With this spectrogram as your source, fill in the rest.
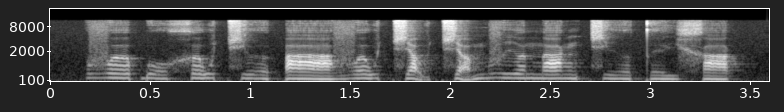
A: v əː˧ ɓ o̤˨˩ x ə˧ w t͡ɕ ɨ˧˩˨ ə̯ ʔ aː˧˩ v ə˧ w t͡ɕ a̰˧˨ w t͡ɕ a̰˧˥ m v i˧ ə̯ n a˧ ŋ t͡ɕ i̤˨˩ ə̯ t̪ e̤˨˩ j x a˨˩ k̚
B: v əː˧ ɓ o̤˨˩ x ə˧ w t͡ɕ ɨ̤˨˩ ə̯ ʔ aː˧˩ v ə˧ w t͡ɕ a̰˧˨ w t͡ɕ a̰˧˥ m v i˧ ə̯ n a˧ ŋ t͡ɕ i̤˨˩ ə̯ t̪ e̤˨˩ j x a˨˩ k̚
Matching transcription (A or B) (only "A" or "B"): B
